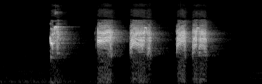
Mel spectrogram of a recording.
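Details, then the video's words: Black francolin of the Sindhi Shadidi breed calling: one harsh, grating note, then a pair of loud raspy notes, then a quick double note, all within two seconds against a silent background. "کالا تیتر کی آواز ویڈیو سندھی شدیدی نسل کے کالے کی تیتر کی بولیاں"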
